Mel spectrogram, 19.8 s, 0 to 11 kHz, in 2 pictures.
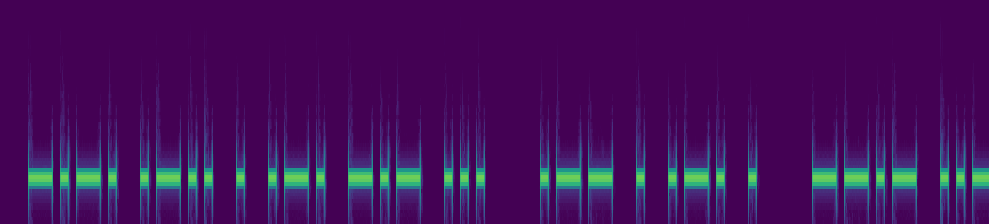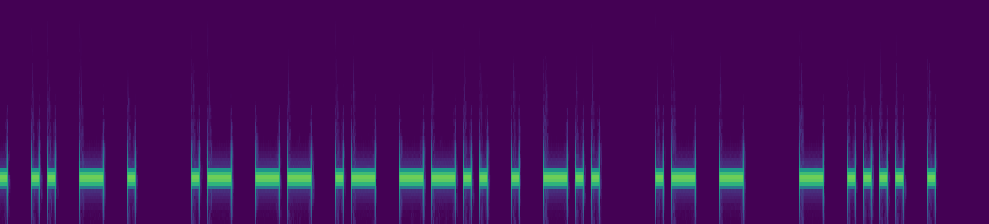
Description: Morse code, heard as a keyed tone, about 15 wpm, 700 Hz. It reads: CLERKS WERE QUITE AMAZED AT THE
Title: Pangram Challenge v2 - 15wpm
